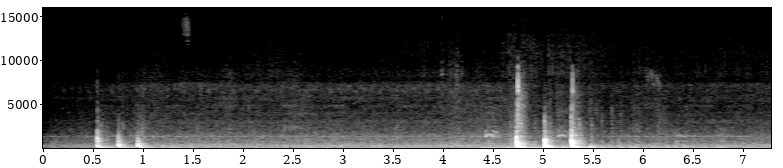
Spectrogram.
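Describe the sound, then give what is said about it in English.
Knocking on a house's back door off a porch: three hesitant raps, a long pause, then three louder raps, over a low steady hiss. “Hesitantly, she knocks.”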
